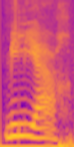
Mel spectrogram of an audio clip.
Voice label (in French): milliard, pronunciation french numbers; pronunciation french alphabet numbers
